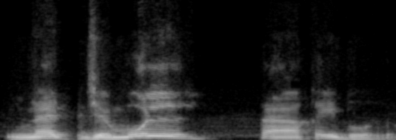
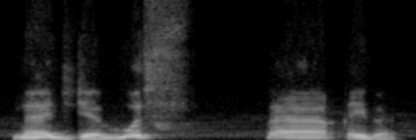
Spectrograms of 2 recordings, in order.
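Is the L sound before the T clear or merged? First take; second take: clear; merged. First: The L sound is pronounced clearly before the T. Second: The L sound merges into the following T. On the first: The speaker calls it wrong. "Tidak dibaca al apa?" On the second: The speaker calls it right. "lam sukunnya itu melebur ke huruf ta"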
